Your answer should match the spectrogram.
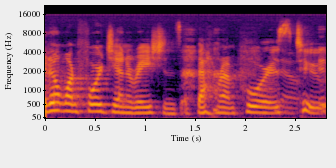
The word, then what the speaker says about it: Bahrampour: Okay, this She's going to re-pronounce her name correctly. It's so beautiful. I don't want four generations of Bahrampour's, too.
